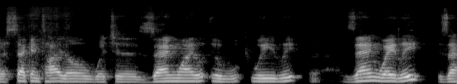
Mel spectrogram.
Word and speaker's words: Zhang Weili: Then we got a second title, which is Zhang Wei Li.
